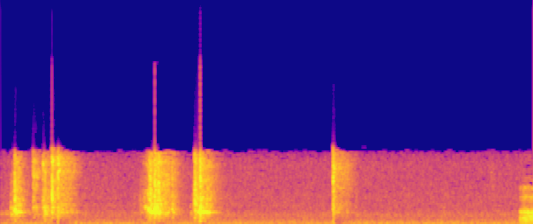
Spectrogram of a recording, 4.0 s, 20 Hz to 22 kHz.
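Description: Metal bolt of a KJW M700 gas bolt-action airsoft rifle being worked by hand: a few short clacks in the first second and a half, then a single sharp click about two and a half seconds in.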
